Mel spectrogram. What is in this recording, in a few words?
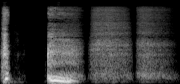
Horse Dismount Adult; Duviri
